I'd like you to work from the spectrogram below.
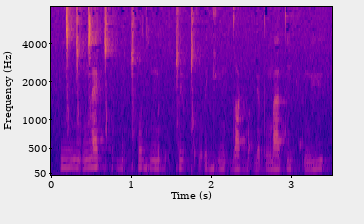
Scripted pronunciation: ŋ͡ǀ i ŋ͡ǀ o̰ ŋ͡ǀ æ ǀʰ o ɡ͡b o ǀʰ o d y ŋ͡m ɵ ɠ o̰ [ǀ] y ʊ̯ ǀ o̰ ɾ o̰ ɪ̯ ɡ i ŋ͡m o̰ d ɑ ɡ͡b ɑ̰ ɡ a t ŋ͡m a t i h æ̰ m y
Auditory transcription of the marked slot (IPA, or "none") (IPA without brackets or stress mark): ǀ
